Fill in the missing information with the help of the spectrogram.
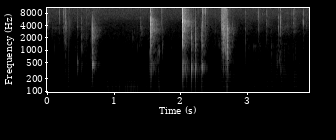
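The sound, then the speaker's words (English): Someone takes a drink of water: a handful of sharp, crackly bursts like a bottle being gripped and handled, with a soft low rumble in between and no talking. “I'm going to get a drink of water real quick.”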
